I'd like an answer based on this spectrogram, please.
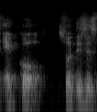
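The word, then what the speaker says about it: oikos: understand this word eco derived from the greek word o i k o s which is pronounced as echo so this is pronounced as echo this word means home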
